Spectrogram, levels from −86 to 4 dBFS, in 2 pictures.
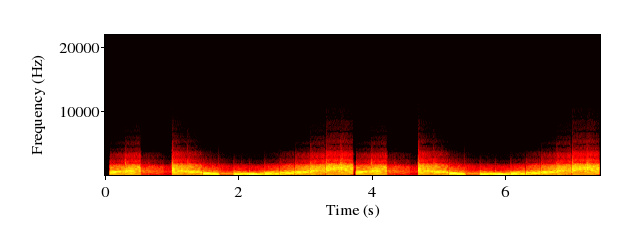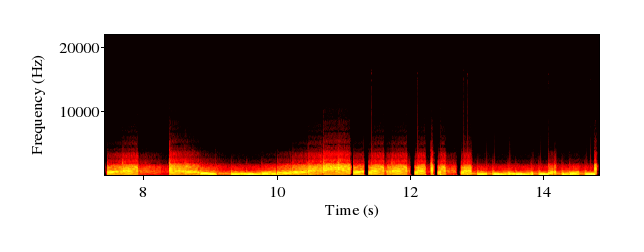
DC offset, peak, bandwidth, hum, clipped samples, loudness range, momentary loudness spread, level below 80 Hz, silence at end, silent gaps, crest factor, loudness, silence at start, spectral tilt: under 0.1%; -4 dBFS; 4.4 kHz; none; under 0.1%; 1 LU; 5 LU; -34 dBFS; 0 s; none; 16 dB; -21 LUFS; 0.05 s; -10.5 dB/octave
